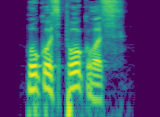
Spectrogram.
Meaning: hocus-pocus
- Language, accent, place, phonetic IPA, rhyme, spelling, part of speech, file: German, Germany, Berlin, [ˌhoːkʊsˈpoːkʊs], -oːkʊs, Hokuspokus, noun, De-Hokuspokus.ogg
